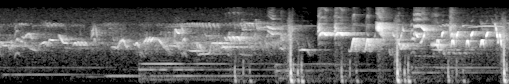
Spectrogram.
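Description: Light footsteps tap on stone tiles.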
